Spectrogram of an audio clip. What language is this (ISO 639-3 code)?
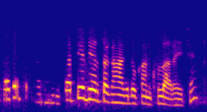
mai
